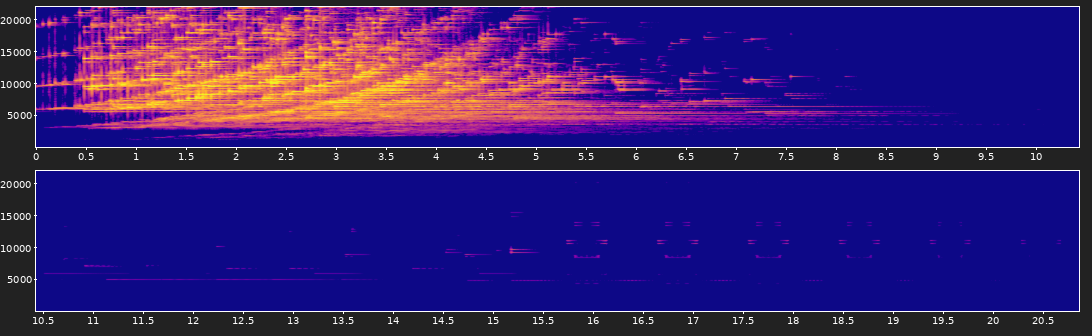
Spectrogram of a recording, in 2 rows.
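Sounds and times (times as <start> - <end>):
bells: 0.0 - 16.1.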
